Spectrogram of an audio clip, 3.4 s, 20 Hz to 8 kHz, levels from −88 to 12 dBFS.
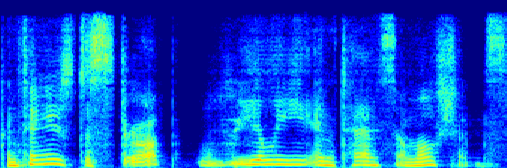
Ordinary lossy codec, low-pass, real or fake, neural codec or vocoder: AAC, 48 kbps; 7.2 kHz; fake; codec, 24 kHz, 1 kbps, SNAC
